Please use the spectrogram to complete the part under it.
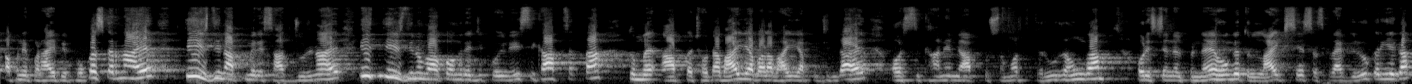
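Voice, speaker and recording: A man with a notably high voice runs a casual spoken-English lesson, saying each phrase twice as a drill. He keeps calling his viewers brother. The sound trails off in a long, reverberant echo. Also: fairly bright tone. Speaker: English teacher.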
